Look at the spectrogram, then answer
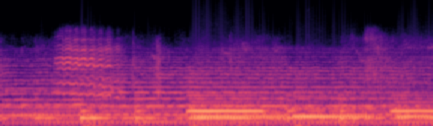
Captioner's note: goat bleating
